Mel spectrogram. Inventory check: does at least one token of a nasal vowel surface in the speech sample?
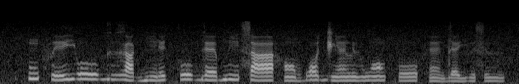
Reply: yes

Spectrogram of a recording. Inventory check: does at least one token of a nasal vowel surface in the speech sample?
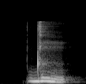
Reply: no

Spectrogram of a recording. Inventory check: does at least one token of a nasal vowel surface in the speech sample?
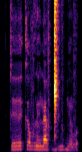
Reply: yes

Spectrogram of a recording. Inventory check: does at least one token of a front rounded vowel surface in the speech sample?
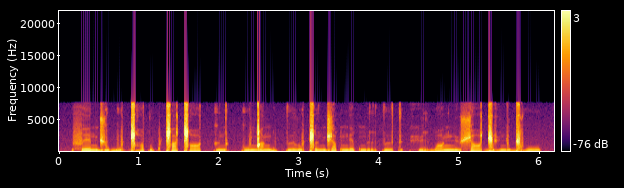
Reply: yes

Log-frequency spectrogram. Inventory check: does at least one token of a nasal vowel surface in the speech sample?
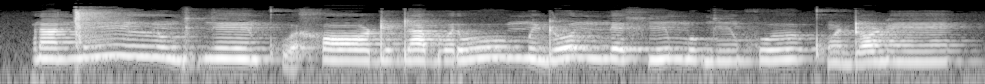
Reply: yes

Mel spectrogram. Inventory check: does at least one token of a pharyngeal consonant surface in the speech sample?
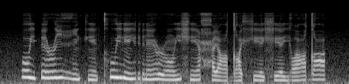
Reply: yes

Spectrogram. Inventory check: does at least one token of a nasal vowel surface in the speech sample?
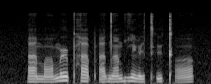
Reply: yes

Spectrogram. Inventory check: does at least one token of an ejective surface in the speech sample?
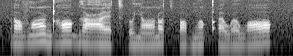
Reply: yes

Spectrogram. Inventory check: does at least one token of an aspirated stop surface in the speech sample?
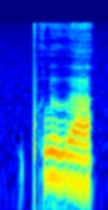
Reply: yes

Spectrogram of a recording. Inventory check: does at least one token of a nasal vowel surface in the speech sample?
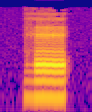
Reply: no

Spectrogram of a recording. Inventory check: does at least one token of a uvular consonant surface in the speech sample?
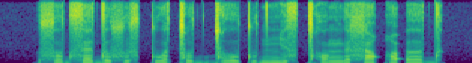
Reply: yes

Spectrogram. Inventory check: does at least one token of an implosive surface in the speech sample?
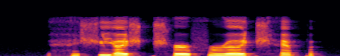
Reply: no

